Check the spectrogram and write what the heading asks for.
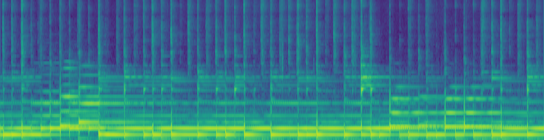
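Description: Hang, the Swiss-made steel handpan, played with the fingers in a quick run of struck notes. A low note and its octave ring on steadily beneath them.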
